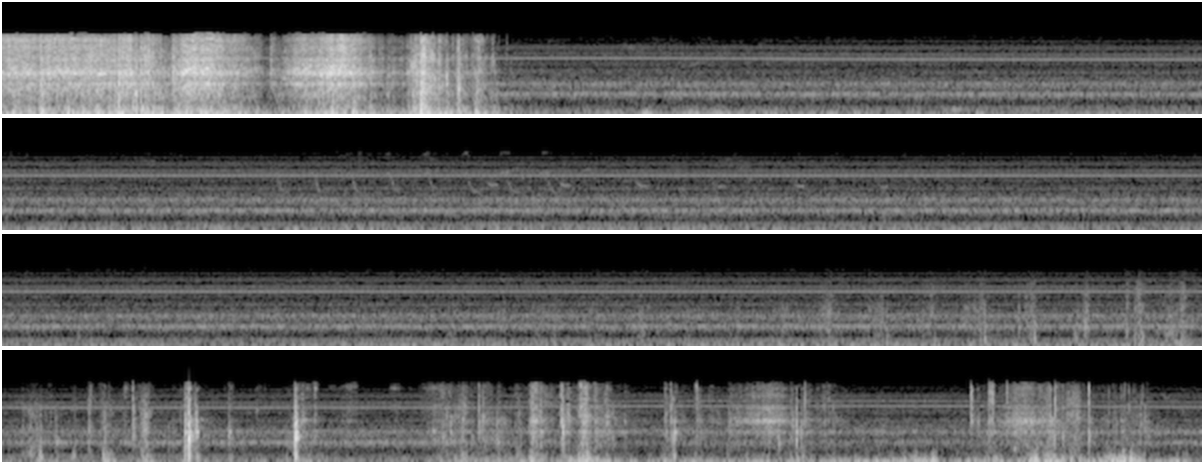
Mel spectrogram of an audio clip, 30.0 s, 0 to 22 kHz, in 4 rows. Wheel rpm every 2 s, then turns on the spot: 150, 20, 0, 0, 0, 0, 0, 0, 0, 0, 0, 0, 0, 0, 0.
0-2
